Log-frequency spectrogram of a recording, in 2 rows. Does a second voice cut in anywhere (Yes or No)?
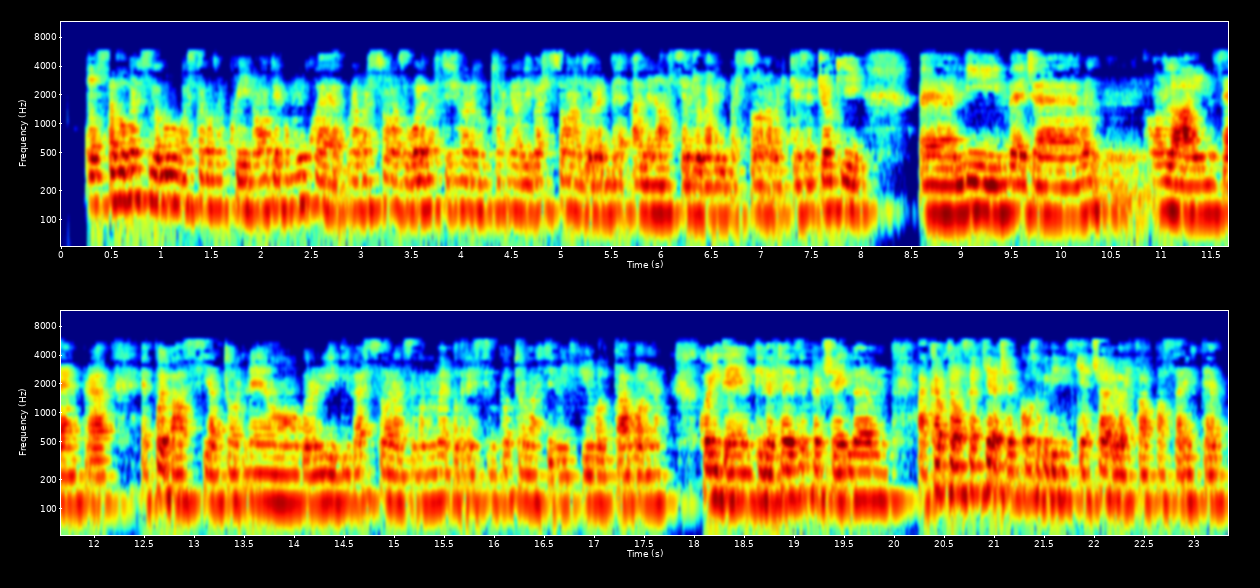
No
